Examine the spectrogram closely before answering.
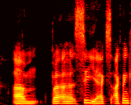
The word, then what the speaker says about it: CeX: Yeah, we don't have GameStop in the UK, but we do have CEX, which is it's it's pronounced sex. That's naughty, right? Um but uh CX I think it's called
